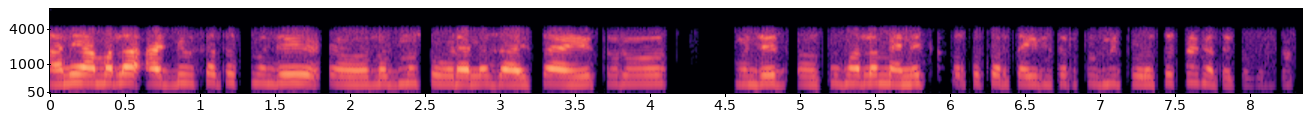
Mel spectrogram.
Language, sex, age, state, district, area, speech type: Marathi, female, 18-30, Maharashtra, Thane, rural, conversation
